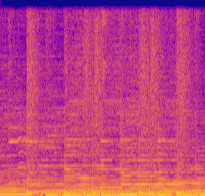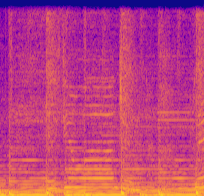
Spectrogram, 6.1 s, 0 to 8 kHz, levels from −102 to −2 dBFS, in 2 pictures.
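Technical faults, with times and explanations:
0.00–4.28 s, resampler restarted on every block: a steady 25 Hz buzz rides on the sound, one small tick per 40 ms block edge, which fits a 24 kHz to 16 kHz conversion run block by block without history. Unlike mains hum, it stops when the signal falls silent.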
